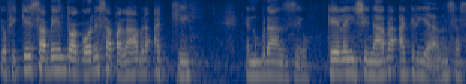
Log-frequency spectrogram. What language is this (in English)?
Portuguese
